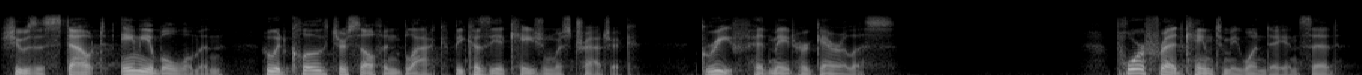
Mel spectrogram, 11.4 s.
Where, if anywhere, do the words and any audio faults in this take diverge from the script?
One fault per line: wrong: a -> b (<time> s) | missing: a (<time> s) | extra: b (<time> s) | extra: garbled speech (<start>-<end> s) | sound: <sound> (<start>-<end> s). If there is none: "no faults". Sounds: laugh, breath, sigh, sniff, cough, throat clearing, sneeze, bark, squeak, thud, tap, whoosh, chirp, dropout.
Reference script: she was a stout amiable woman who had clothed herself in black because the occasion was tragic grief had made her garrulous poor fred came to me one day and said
no faults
